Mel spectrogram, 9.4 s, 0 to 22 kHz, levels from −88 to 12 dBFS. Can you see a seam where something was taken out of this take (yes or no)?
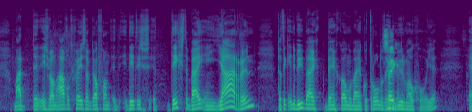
no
